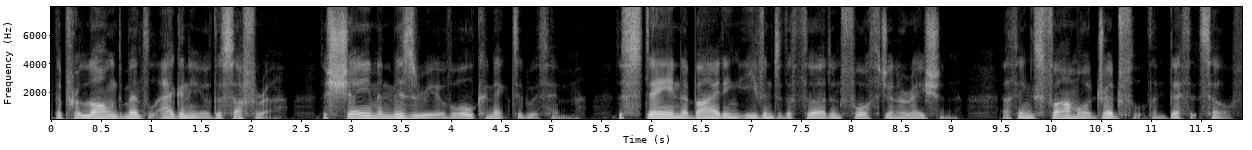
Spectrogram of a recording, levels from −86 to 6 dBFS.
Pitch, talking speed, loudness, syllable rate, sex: 120 Hz, 170 wpm, -19 LUFS, 5.2 syllables/s, male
